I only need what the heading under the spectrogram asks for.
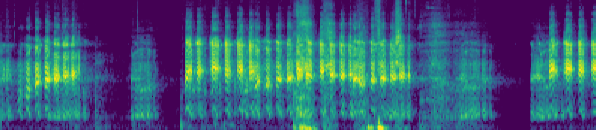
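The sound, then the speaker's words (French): Loud rattling croaks of a frog species common in southern areas in summer, coming in several dense pulsed bursts separated by short pauses, with no talk. “Vous avez une grenouille qu'on entend énormément l'été, qui fait beaucoup, beaucoup de bruit.”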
